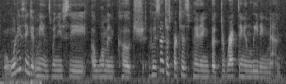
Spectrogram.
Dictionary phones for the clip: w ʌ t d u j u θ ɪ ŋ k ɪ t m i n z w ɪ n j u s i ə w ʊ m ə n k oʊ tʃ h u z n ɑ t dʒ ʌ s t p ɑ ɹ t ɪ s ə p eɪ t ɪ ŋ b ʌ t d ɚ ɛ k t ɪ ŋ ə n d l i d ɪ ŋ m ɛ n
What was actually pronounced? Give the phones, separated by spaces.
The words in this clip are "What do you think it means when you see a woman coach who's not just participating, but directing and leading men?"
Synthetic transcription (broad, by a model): w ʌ t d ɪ j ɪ θ ɪ ŋ k ɪ t m i n z w ɪ n j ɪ s i ə w ʊ m ə n k oʊ tʃ h u z n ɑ t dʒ ʌ s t p ɑ ɹ t ɪ s ə p eɪ t ɪ ŋ b ʌ t d ɚ ɛ k t ɪ ŋ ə n l i d ɪ ŋ m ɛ n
